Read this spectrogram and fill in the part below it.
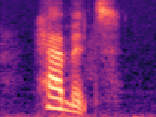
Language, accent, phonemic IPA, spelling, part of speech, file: English, US, /ˈhæb.ɪts/, habits, noun / verb, En-us-habits.ogg
- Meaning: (noun) plural of habit; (verb) third-person singular simple present indicative of habit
